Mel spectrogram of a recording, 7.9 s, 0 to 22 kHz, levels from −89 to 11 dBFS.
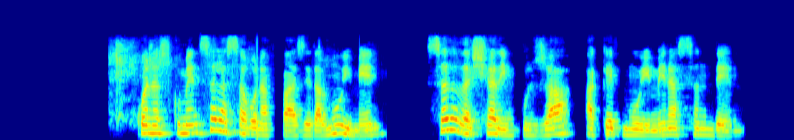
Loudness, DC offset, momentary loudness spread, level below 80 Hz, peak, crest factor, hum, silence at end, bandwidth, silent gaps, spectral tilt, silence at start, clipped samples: -21 LUFS; under 0.1%; 9 LU; -64 dBFS; -4 dBFS; 18 dB; none; 0.55 s; 7.8 kHz; 2.78-2.82 s, 3.87-4.26 s, 5.76-5.85 s; -4.5 dB/octave; 1.1 s; under 0.1%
